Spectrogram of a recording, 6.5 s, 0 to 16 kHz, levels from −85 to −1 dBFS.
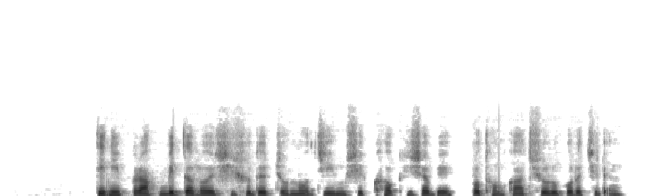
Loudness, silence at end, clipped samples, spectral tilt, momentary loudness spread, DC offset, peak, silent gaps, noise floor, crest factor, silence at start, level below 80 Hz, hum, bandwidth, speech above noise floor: -23 LUFS; 0.3 s; under 0.1%; -8.5 dB/octave; 7 LU; under 0.1%; -2 dBFS; 4.60-4.64 s; -80 dBFS; 20 dB; 0.95 s; -56 dBFS; none; 6.6 kHz; 59 dB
